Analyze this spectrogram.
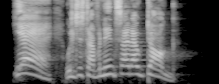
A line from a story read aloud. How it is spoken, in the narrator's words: squealed William mischievously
